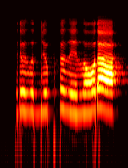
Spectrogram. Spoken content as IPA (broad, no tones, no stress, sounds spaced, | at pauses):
ɾ ø ð ʊ d ø pʰ ø ð e ð ɔ ɾ a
